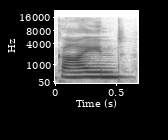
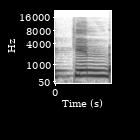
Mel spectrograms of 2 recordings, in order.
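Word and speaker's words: kind: और भी वर्ड्स हैं काइंड माइल्ड इसे किंड और मिल्ड नहीं पढ़ेंगे काइंड माइल्ड ग्राइंड वाइल्ड तो एक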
